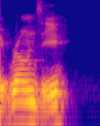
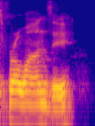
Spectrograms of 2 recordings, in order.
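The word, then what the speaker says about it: Roansy: Well, I think we used to say Ronzi, which is super white of us. – Yeah. – But I'm pretty positive it's Rowanzi.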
